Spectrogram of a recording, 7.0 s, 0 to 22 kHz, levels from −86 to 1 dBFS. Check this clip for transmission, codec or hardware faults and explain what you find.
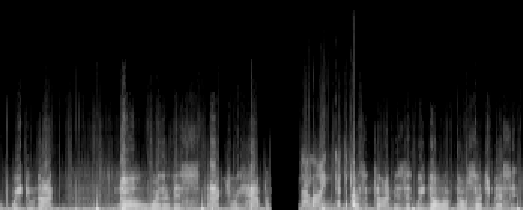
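There's a playback hiccup around the four-second mark: a stall followed straight away by a sped-up recovery.

At 3.60 s the sound cuts out mid-flow and stays silent until 3.98 s, a gap of about 0.37 s. That's a playback stall: the output went dead, likely because the player ran dry of buffered data or its thread got held up, and it resumes from where it left off.

From 3.98 s to 4.72 s you get catch-up at higher speed. The player chews through its backlog at 1.5 times normal rate by resampling, so everything runs fast and jumps up about seven semitones, then snaps back to normal pitch and tempo once it's caught up.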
